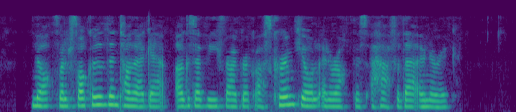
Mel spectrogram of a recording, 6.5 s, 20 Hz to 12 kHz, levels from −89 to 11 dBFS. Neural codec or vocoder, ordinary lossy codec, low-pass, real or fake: codec, 16 kHz, 4.8 kbps, FACodec; AAC, 32 kbps; 7.2 kHz; fake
